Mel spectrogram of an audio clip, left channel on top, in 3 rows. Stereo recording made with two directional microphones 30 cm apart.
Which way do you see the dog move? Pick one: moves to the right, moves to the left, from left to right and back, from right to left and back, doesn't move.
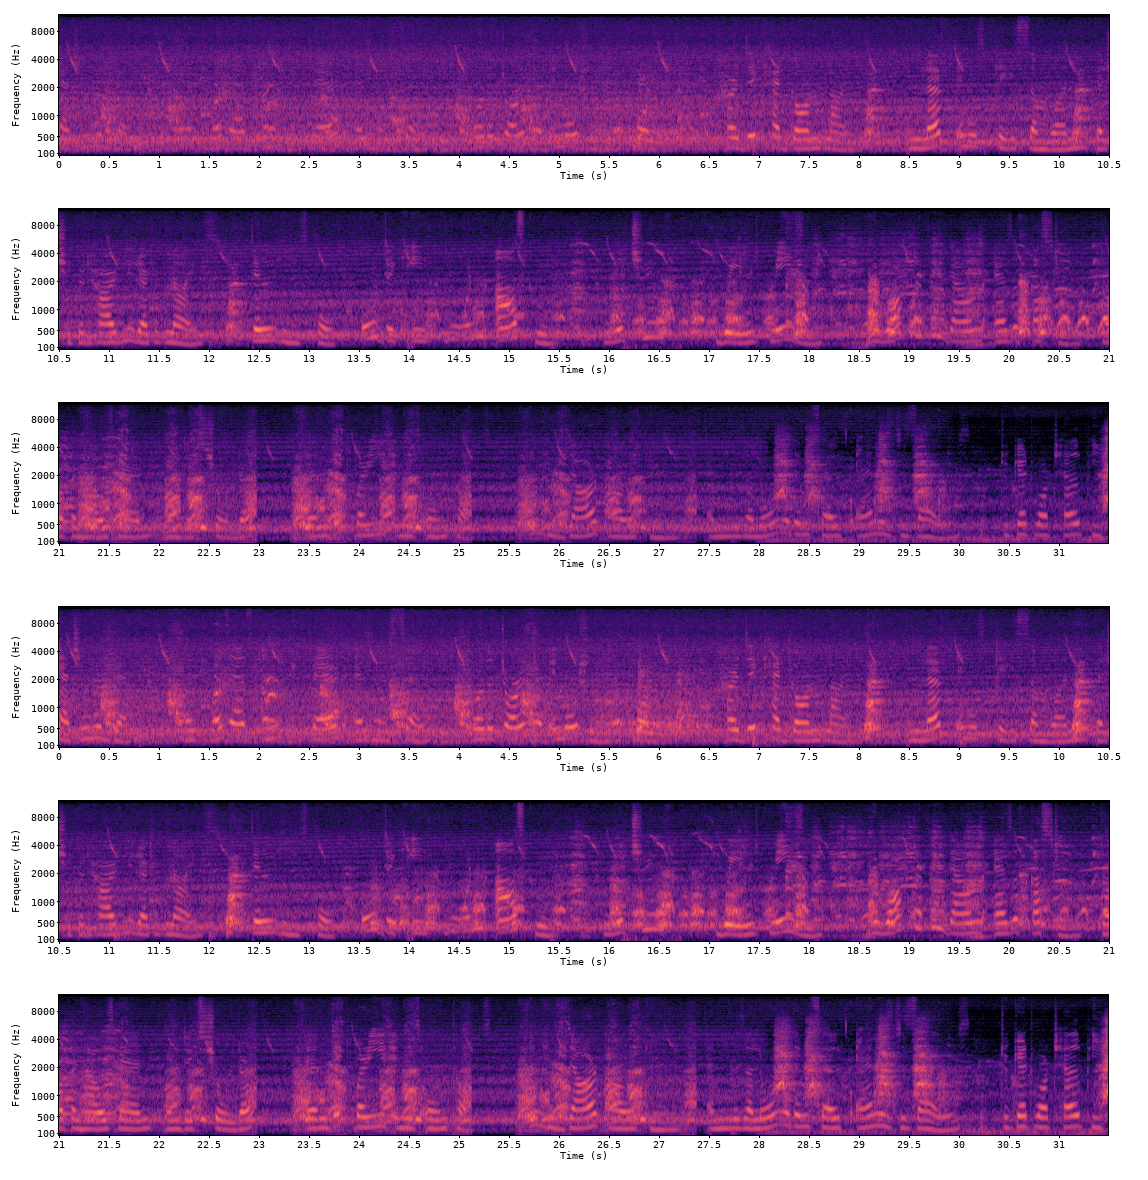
from right to left and back.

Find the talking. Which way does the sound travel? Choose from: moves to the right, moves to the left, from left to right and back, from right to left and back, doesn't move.
from right to left and back.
